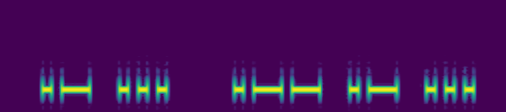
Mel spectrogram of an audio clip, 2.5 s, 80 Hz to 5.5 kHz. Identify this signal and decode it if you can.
Morse code, heard as a keyed tone, about 25 wpm, 600 Hz. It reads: AS WAS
